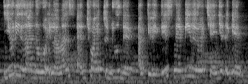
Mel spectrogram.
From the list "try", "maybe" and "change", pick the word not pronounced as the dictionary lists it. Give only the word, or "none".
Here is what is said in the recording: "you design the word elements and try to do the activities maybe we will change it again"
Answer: none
